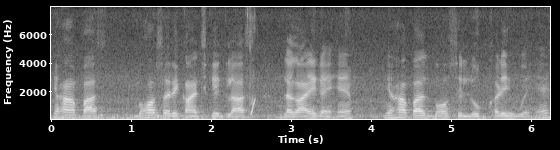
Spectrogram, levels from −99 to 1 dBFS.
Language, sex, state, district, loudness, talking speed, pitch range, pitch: Hindi, male, Madhya Pradesh, Katni, -18 LUFS, 175 wpm, 140-160 Hz, 155 Hz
